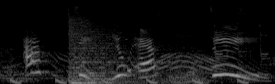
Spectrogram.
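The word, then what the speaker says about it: usie: group version ng selfie Ito po ay ang Asi pronounced as as us C oh at ganito ang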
